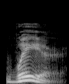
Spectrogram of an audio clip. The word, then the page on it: weigher: British English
